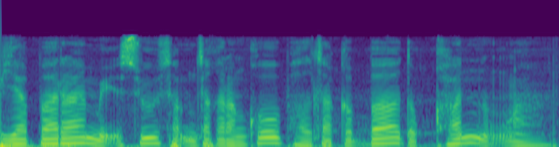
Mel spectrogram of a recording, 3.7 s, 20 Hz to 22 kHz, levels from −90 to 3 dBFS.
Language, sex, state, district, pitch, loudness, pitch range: Garo, male, Meghalaya, West Garo Hills, 115 Hz, -18 LUFS, 110-135 Hz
